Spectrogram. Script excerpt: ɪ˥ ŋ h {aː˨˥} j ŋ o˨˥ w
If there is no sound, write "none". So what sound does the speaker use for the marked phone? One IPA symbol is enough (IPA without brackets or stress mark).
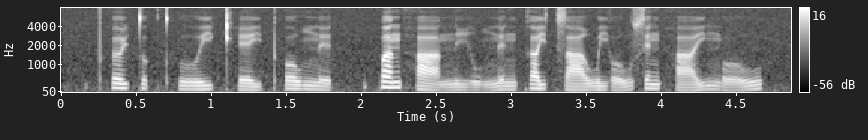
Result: aː˨˥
